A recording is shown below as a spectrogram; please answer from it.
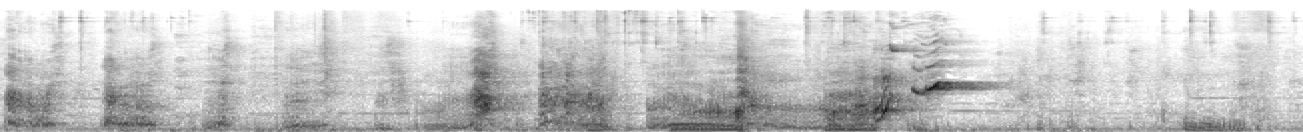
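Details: Play fight between a miniature schnauzer and a giant schnauzer: deep throaty growls and snarls with harsh bark bursts, one ending in a brief high yelp, in uneven clusters.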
